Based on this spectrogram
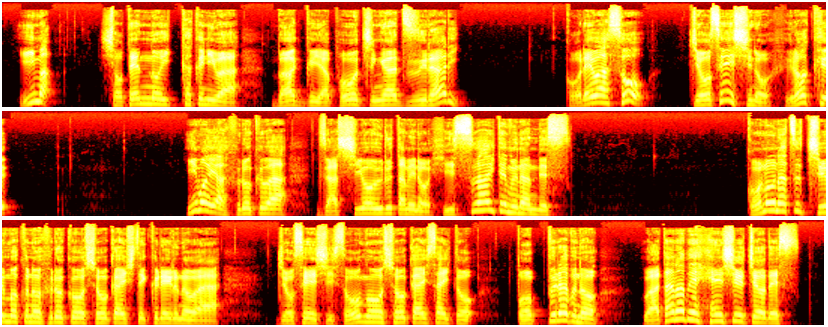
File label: narration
